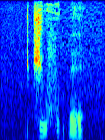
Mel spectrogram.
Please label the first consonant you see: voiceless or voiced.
voiceless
